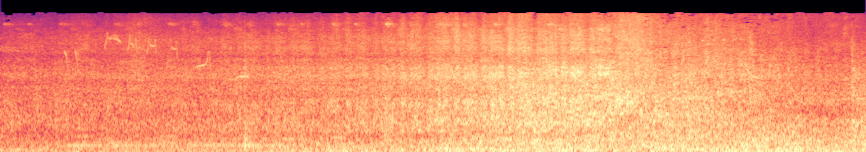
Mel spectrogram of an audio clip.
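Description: Steam-hauled passenger train passing close by: the coaches' wheels rumble and clatter on the rails, growing louder over the first few seconds as the carriages go past.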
